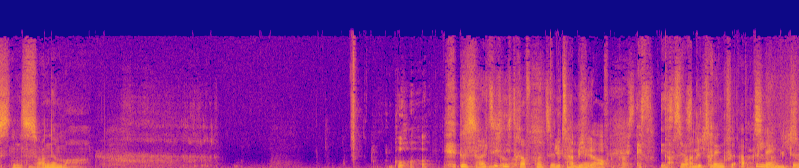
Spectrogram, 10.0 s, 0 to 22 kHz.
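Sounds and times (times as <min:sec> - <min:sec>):
speech: 0:00.0 - 0:01.1, 0:04.9 - 0:09.9
liquid pouring into a glass: 0:02.1 - 0:02.8.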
